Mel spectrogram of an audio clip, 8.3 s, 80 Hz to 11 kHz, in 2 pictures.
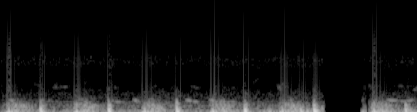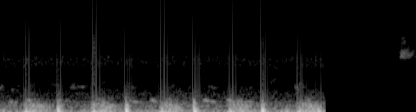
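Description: Regular, slightly fast heartbeat near 88 a minute with a soft, low murmur between beats and a loud second sound: an innocent murmur.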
